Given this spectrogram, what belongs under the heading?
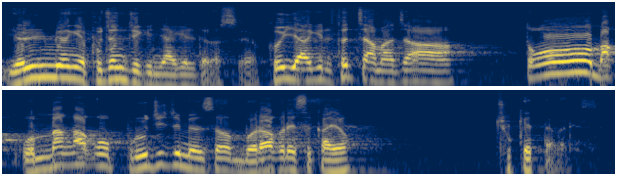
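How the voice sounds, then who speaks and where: A man's voice: mid-range voice, animated, fairly quick, gravelly. A man preaching a sermon as a pastor, questioning the congregation.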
